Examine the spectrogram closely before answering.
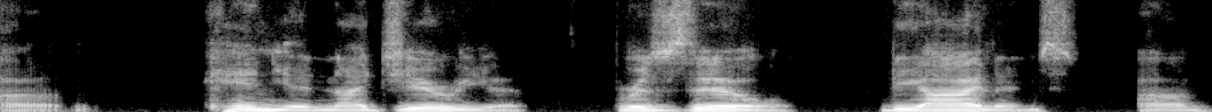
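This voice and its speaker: A man's fairly low, dark, mellow voice, very slow, with long, frequent pauses and ordinary pitch variation. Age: 70s. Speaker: spiritual teacher and priest. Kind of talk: interview. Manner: halting, many repetitions.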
